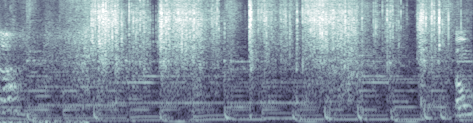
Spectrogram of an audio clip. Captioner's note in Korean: 바스락 소리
